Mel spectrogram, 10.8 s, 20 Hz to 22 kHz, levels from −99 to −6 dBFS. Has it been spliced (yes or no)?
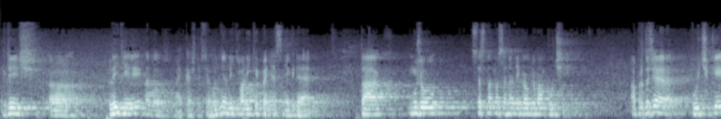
yes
